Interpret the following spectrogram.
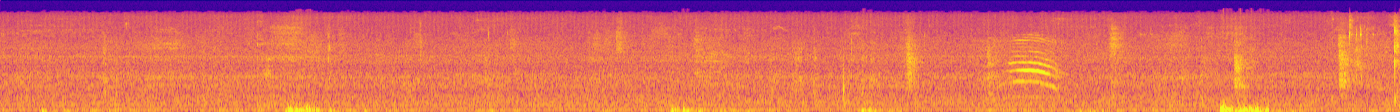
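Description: A cat meows once, a short call that rises and falls in pitch, about ten seconds in. Dull low thumps come about three seconds in and again near the end, over a steady low hum.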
